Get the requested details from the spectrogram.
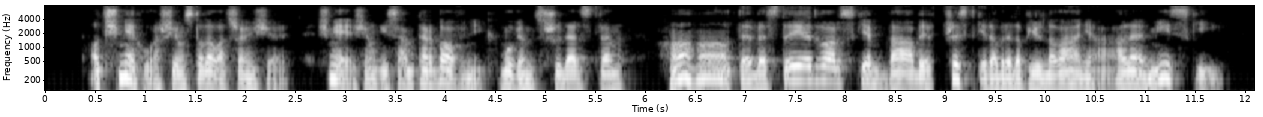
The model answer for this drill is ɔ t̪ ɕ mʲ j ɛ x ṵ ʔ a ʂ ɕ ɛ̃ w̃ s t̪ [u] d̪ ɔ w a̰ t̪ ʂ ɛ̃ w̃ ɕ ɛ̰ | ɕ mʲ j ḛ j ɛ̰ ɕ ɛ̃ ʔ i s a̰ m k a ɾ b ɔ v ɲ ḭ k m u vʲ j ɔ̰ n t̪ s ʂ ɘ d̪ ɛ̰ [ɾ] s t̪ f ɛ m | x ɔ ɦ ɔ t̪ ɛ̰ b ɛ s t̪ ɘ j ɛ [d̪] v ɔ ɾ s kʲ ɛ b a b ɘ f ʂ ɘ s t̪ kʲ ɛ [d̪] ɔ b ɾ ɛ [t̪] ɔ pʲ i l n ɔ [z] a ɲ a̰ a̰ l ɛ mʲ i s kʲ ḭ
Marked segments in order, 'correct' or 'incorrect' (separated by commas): incorrect, correct, correct, correct, incorrect, incorrect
